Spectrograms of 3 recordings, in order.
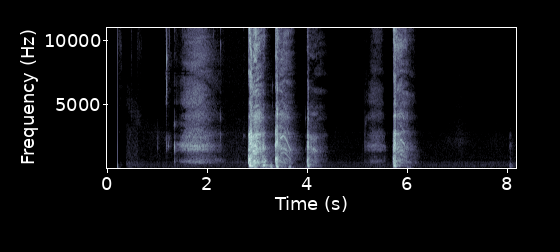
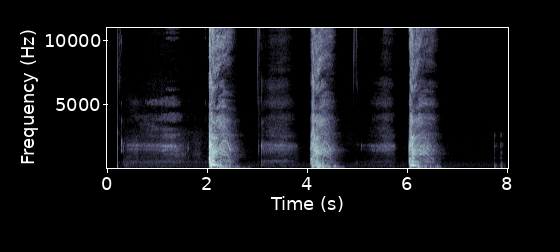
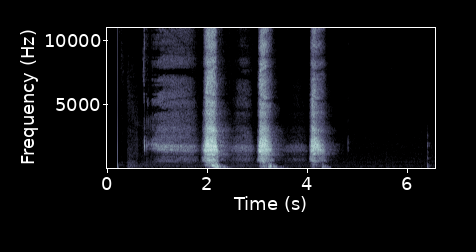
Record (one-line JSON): {"cough_length": "8.2 s", "cough_amplitude": 32767, "cough_signal_mean_std_ratio": 0.24, "three_cough_length": "8.0 s", "three_cough_amplitude": 32768, "three_cough_signal_mean_std_ratio": 0.23, "exhalation_length": "6.6 s", "exhalation_amplitude": 28086, "exhalation_signal_mean_std_ratio": 0.28, "survey_phase": "beta (2021-08-13 to 2022-03-07)", "age": "65+", "gender": "Female", "wearing_mask": "No", "symptom_none": true, "smoker_status": "Never smoked", "respiratory_condition_asthma": false, "respiratory_condition_other": false, "recruitment_source": "REACT", "submission_delay": "1 day", "covid_test_result": "Negative", "covid_test_method": "RT-qPCR"}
